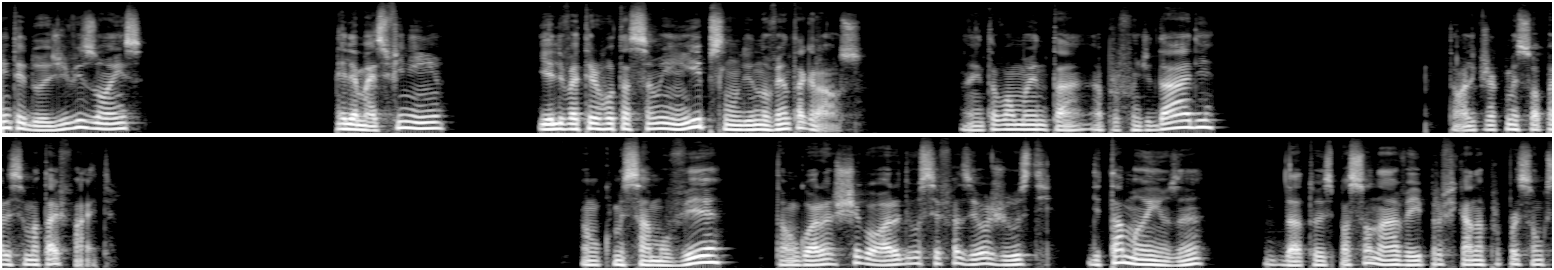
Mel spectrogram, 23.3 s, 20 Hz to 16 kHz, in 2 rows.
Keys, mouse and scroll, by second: 0.9-3.9 drag, 4.9-10.7 drag, 14.0-15.4 middle drag, 15.4-18.0 drag, 18.0-18.8 middle drag, 18.8-22.0 drag, 22.9 click.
